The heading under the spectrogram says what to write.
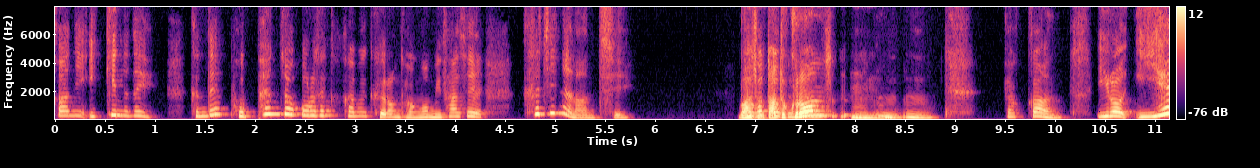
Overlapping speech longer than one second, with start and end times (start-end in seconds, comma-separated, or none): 6.8-8.5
